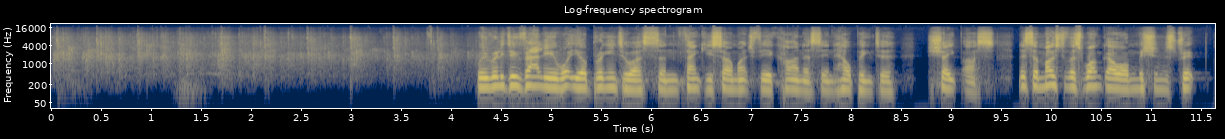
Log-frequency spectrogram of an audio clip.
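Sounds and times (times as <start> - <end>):
people clapping: 0.0 - 5.1
speech: 4.3 - 11.6.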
